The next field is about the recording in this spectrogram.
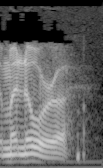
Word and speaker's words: menorah: The menorah. – Oh, the menorah, okay. – Well, yes. – Same difference, but it's pronounced in the Yiddish, it's menorah.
